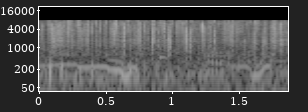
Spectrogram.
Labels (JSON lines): {"label": "biophony, cascading saw", "recorder": "SoundTrap 600 or HydroMoth"}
